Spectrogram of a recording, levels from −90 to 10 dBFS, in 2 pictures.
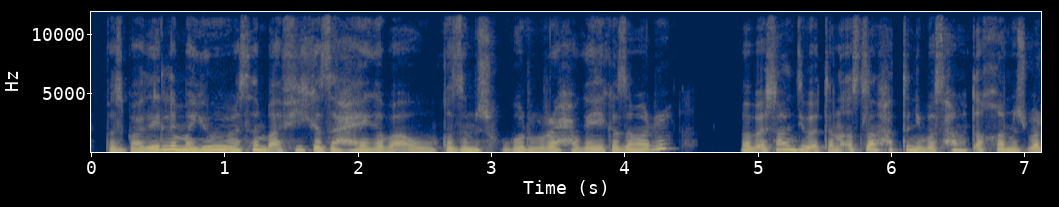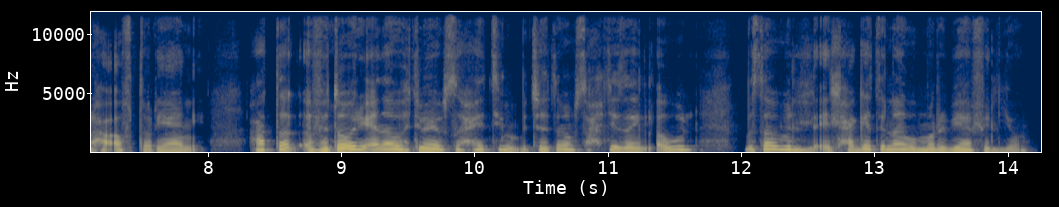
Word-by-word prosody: بس 205 0 0
بعدين 215 +6 +3
لما 250 -5 +6
يومي 245 +3 +5
مثلًا 235 +1 +1
بقى 185 - 0
فيه 235 +4 -6
كذا 230 -2 +1
حاجة 210 +1 0
بقى 205 0 -1
وكذا 210 +1 -1
مشوار 225 +2 -2
ورايحة 210 0 -2
وجايّة 230 +2 +1
كذا 235 0 0
مرّة، 250 +8 +1 0.6
ما 220 - +2
بقاش 215 +5 -2
عندي 265 -3 +2
وقت. 205 0 -1
أنا 210 +1 -3
أصلًا 250 +2 +1
حتى 250 0 -5
إني 225 - +2
باصحى 225 +3 -3
متأخّر 230 +3 -2
مش 205 -2 -1
بالحَق 210 +1 -1
أفطَر 200 -2 -5
يعني، 195 -2 -3 0.3
حتى 250 +1 +1 0.2
فطاري 245 +3 +5
أنا 260 +2 +3
وإهتمامي 230 -1 +3
بصحّتي 255 0 -3
ما 235 - 0
بقيتش 235 - -7
باهتم 250 +3 0
بصحّتي 245 -1 -4
زي 215 0 0
الأول، 260 +4 -2 0.4
بسبب 275 0 +1
ال 225 -5 -2
الحاجات 245 +6 -3
اللي 250 0 +2
أنا 250 - +2
بامُر 225 0 +1
بيها 225 +1 +2
في 225 -1 -14
اليوم. 195 -2 -9
230 Hz, 210 wpm, -24 LUFS, 215-250 Hz, 0.6 s, لما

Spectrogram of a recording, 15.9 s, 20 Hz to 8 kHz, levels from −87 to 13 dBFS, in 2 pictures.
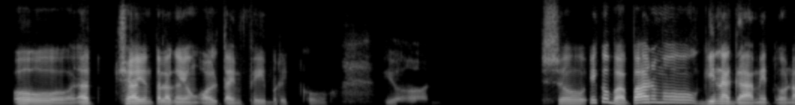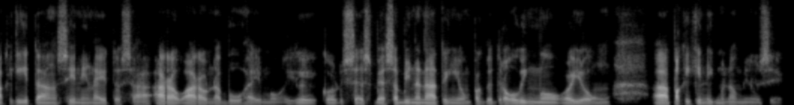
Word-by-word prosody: Oo, 135 -7 0
at 140 +4 +2 0.2
siya 155 -2 +7
'yon 150 - -2
talaga. 135 -2 +2
'Yong 125 -2 -1
all-time 115 -2 -2
favorite 100 -3 -11
ko, 85 -1 -22 0.6
'yon. 85 0 -18 1.2
So 150 +1 -3
ikaw 220 +5 +3
ba, - - +5
paano 235 +4 +9
mo 235 -1 -2 0.3
ginagamit 140 -7 +4
o 115 - -7
nakikita 120 0 -5
ang 110 0 -7
sining 110 -3 -6
na 105 - -5
ito 105 - -10
sa 90 0 -7
araw-araw 105 -1 +1
na 95 - -6
buhay 95 -2 -11
mo? 85 -2 -19
Yu 110 +4 -11
ku 110 - -12
sasbi - - -5
sabihin 115 -1 -3
na 110 -1 +1
natin 110 -1 -11
'yong 100 - -12
pagdo-drawing 105 +7 -6
mo 125 -2 -6
o 110 - -2
'yong, 100 -2 -8 0.4
ah, - - +5
pakikinig 100 -4 -2
mo 100 - -15
ng 95 -1 -14
music. 85 -2 -13
110 Hz, 160 wpm, -26 LUFS, 100-130 Hz, 1.2 s, paano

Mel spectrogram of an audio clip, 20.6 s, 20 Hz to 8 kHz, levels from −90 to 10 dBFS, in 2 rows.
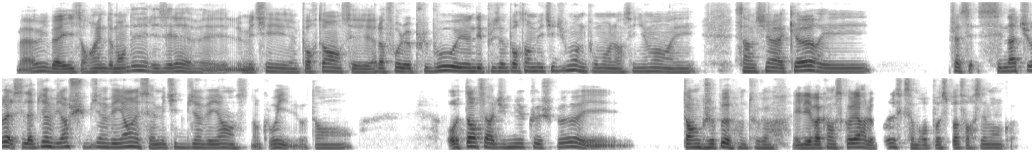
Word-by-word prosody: Bah, - - -4
oui, 155 0 -2
bah, 130 -2 +5
ils 130 -1 +1
ont - - -5
rien 140 +1 0
demandé, 140 +7 -1
les 135 -2 -4
élèves, 140 -3 -1
heu - - -6
et 90 - -6
le - - -7
métier 135 - -2
est - - -3
important, 135 +4 0
c'est 125 -2 -2
à 125 - -3
la 135 - +1
fois 150 +4 -1
le 140 -2 +3
plus 135 +2 -7
beau 170 +3 +4
et 155 - +4
un 150 - +2
des 145 -1 +2
plus 150 +2 -6
importants 150 +2 -1
métiers 155 +1 -2
du 165 +2 -6
monde 190 -4 0
pour 145 -1 -8
moi, 140 -1 -2
l'enseignement 145 +2 -3
et 130 +1 -6 0.3
ça 150 - -1
me 145 - 0
tient 155 +3 -2
à 140 -2 +2
cœur 170 +5 +5
et 140 -1 -2 0.8
enfin, - - +1
c'est - - -6
c'est 150 - -5
naturel. 165 +4 +3
C'est 155 - -4
de 150 - +6
la - - +2
bienveillance, 175 +1 +2
je - - -1
suis 165 - -5
bienveillant 165 +1 +1
et 170 - +1
c'est 140 - -3
un - - +1
métier 140 +1 -3
de - - -6
bienveillance, 140 -1 -2
donc - - -11
oui, 135 -2 -1
autant 130 +1 -7 0.9
autant 185 - +6
faire 170 -4 +3
du 145 0 -3
mieux 155 +1 0
que 150 0 -4
je 145 - -8
peux 165 0 0
et 220 +7 -4 0.6
tant 150 0 +6
que 135 - 0
je 145 - +5
peux, 150 0 +5
en 135 - -3
tout 130 +1 -7
cas 130 -2 -4
et - - -2
les 130 +1 +6
vacances 135 +1 +4
scolaires, 155 +2 +5
le 120 - 0
problème 150 +5 -3
c'est 150 - -6
que - - -7
ça 130 - -2
me 120 - -3
repose 125 +2 -3
pas 135 - +1
forcément, 135 +1 -3
quoi. - - -17
145 Hz, 260 wpm, -23 LUFS, 135-155 Hz, 0.9 s, de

